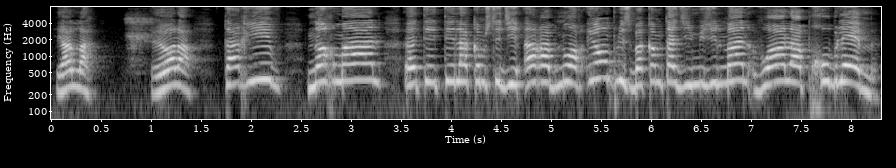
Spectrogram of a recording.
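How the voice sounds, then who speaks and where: High-voiced woman talking emphatically. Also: unhurried, bright, forceful tone. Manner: emphatic, repeats phrases, slangy street French. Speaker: live stream host; single mother. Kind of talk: casual live chat.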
